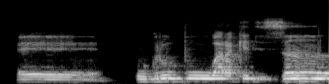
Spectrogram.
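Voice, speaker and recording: Pitch variation here is ordinary. It is an ordinary speaking voice. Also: man. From Brazilian Northeast, Kariri-Xocó village on São Francisco river. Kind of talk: online group discussion.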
